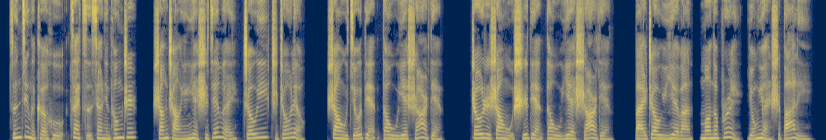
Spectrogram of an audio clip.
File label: chinese voiceover; Monoprix Paris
